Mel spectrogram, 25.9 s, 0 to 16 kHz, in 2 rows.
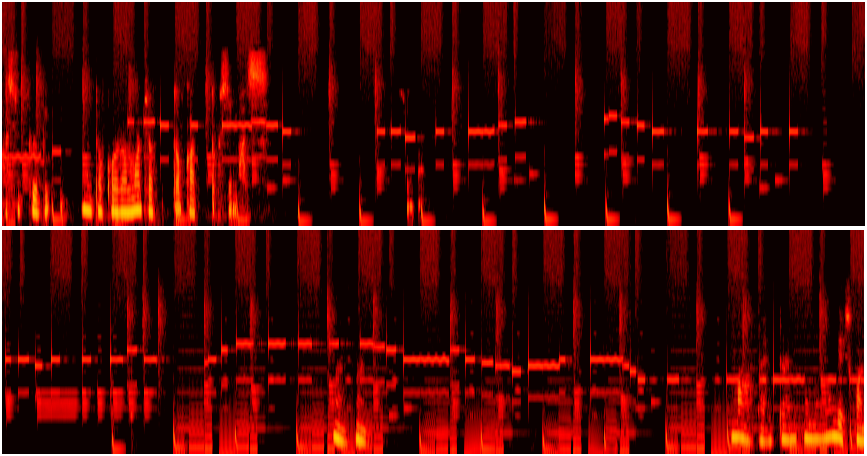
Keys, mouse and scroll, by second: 0.0-1.8 drag, 2.4 shift+q, 2.8 alt+middle click, 3.1 alt+click, 3.8 w, 4.2 alt+click, 5.1-6.1 alt+drag, 6.6 alt+click, 7.4-9.0 alt+drag, 9.4-11.0 alt+drag, 11.7 alt+click, 12.2 alt+click, 12.9-14.1 alt+drag, 14.6 alt+click, 14.8-16.0 alt+drag, 16.3 alt+middle click, 16.5-18.9 alt+drag, 19.1 alt+middle click, 19.5-20.5 alt+drag, 21.8 alt+click, 22.4 alt+middle click, 22.6-24.5 alt+drag, 25.0 alt+click.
